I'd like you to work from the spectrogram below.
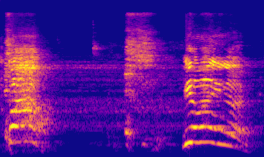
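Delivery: wife calls her husband home, playful mock yell. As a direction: holler for him, half in jest. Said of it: "Panggil begitu".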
